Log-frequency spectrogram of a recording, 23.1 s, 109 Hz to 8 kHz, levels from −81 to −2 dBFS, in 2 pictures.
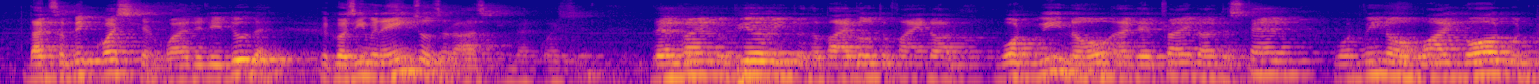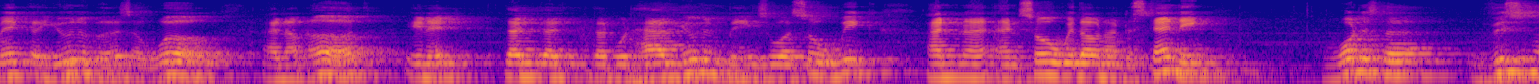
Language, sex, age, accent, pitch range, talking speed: English, male, 60-79, Indian, 160-200 Hz, 185 wpm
